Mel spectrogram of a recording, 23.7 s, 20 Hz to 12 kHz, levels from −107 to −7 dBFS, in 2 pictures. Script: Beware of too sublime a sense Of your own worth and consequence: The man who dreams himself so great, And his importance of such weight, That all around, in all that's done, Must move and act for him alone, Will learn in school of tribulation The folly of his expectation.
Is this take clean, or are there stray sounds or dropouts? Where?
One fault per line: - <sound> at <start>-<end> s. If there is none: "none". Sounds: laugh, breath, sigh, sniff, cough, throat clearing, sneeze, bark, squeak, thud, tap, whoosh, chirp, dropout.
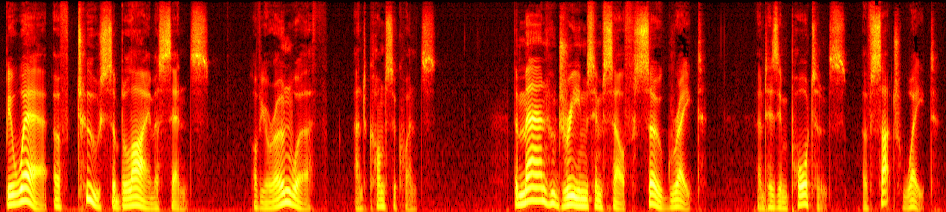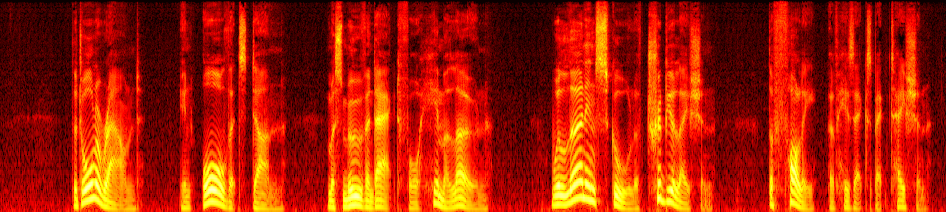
none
